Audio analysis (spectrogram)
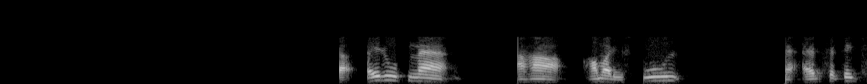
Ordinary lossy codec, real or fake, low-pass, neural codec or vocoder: none; real; 3.6 kHz; none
